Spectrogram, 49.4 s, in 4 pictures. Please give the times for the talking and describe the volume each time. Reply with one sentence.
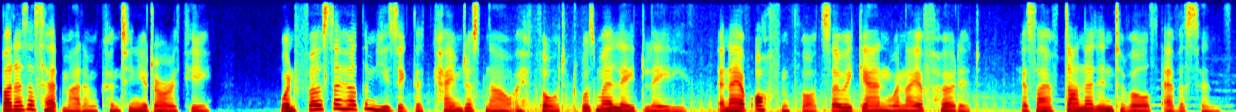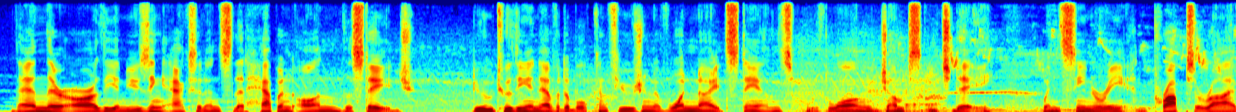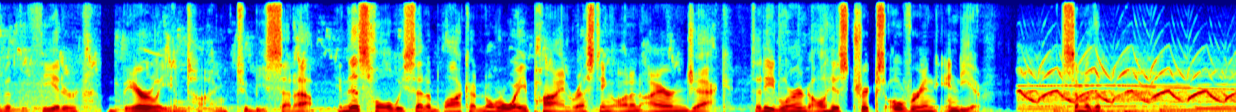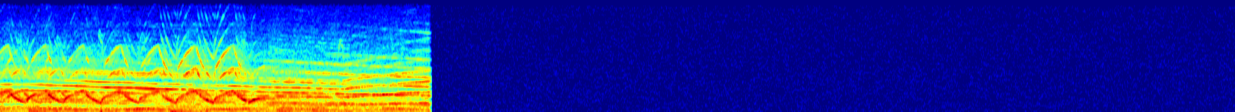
The talking can be heard from 0.0 to 35.8 s, at a steady volume.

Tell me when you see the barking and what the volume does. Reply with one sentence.
The barking can't be heard in this clip.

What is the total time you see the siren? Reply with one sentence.
You can hear the siren for 19 seconds altogether.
